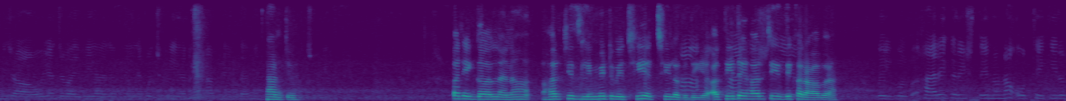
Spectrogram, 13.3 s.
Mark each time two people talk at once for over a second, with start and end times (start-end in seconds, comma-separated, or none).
8.5-10.1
